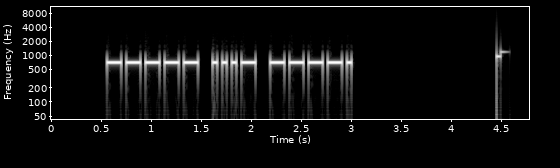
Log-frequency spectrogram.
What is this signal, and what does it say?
Morse code, heard as a keyed tone, about 25 wpm, 700 Hz. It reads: 0V9
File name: Three Letter-Number Combinations - 25wpm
